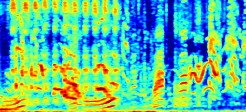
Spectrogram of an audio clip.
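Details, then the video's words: Green parrots calling in a busy mix of bent, looping squawks and whistled upswept notes, overlapping voices rising and falling in pitch, followed by wavering high chatter, over a low background rumble. "Beautiful Green Parrots Talking | Funny Parrot Sounds"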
